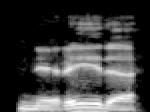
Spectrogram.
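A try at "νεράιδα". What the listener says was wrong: nope, it's not eh. This is pronounced like an ah. No, because the stress is on the alpha.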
